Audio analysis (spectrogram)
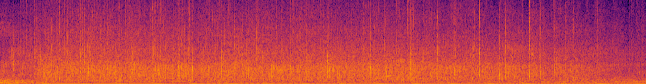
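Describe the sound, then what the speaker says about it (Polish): Dense, sustained audience applause at a school dance championship in Poland, loud and steady throughout with a thumping music beat underneath. "Gorące brawa dla Was wszystkich."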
